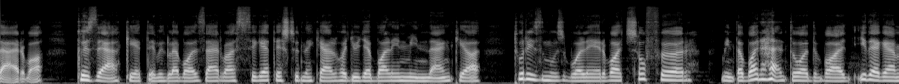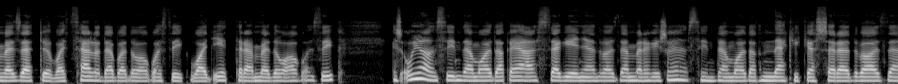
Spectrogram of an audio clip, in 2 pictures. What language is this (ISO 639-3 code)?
hun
